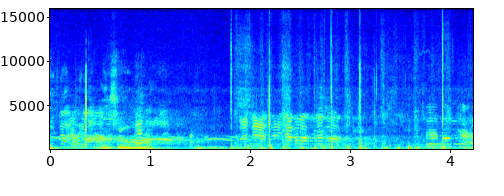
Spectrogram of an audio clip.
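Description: Football players shouting and calling to each other on the pitch, including "Don't stop! Go!", with a few sharp thuds of a football being kicked, the clearest about two seconds in and just before the end.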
